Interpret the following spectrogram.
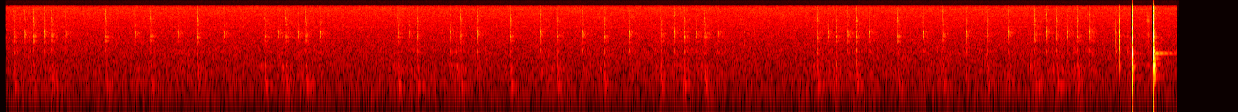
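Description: A momentary push-button switch on a homemade LED telegraph, tapped again and again by thumb. Each press and release gives a soft click, in an irregular rhythm. Near the end come two loud clicks and a short beep, then the sound cuts off.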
